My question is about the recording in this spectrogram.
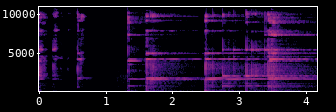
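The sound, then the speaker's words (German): Several glasses clink together in quick succession, bright ringing taps with lingering metallic tones, fairly loud, as people drink a toast, with no talking. “Prost, Baby. Prost. Prost. Prost.”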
